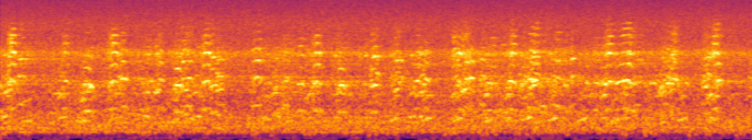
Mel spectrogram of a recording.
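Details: A large flock of geese landing, overlapping nasal honks rising and falling in bursts, somewhat quieter and more distant, forming a constant babble of calls.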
